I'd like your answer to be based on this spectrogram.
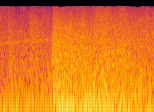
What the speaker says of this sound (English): There's too many explosions for one bro.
